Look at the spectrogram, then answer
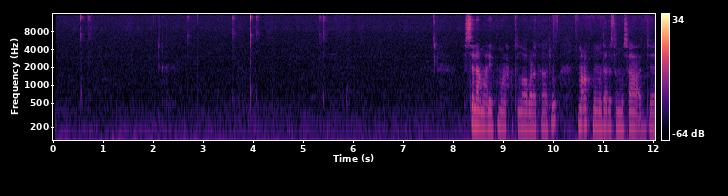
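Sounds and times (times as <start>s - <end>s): low steady hum: 0.1s - 12.0s
computer mouse clicks: 0.5s - 1.0s, 2.0s - 3.0s, 3.6s - 4.2s, 5.3s - 6.0s.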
